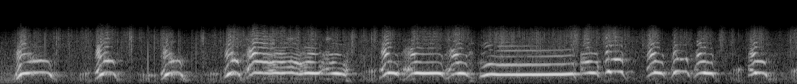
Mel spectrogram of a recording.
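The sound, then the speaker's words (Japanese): A man's voice, performing alone, imitates a dog chasing and fighting a cat, with a rapid series of loud, pitched barks and yips mixed with drawn-out whining whimpers and howl-like tones, plus audible panting breaths between them. “すごいよ、でもこの真似。”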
